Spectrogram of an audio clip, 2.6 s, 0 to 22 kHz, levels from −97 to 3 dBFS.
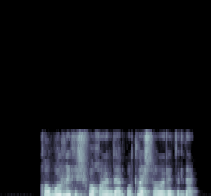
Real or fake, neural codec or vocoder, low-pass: fake; codec, 16 kHz, 2 kbps, FunCodec, trained on LibriTTS, 25 frames a second; 7.2 kHz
